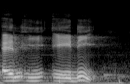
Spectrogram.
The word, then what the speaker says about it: lead: this is pronounced so the first one is pronounced lead it's a metal usually we say you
